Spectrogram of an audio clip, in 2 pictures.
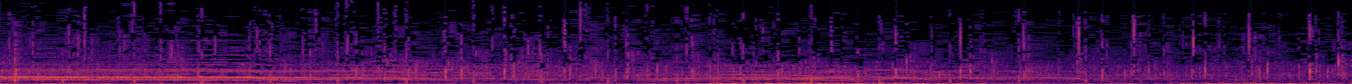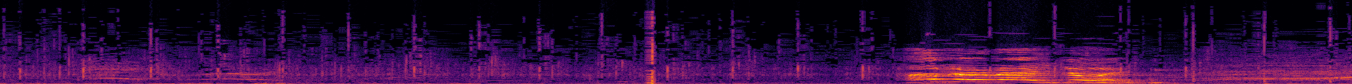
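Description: An audience applauds with a dense, steady patter of clapping, mixed with scattered cheers and shouts. A loud whooping cheer rises near the end before the clapping carries on.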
